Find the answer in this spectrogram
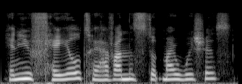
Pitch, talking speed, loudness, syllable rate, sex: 235 Hz, 200 wpm, -15 LUFS, 4.8 syllables/s, female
